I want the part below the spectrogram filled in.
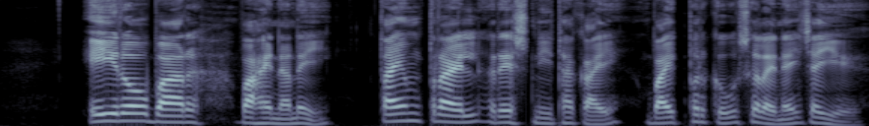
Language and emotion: Bodo, neutral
